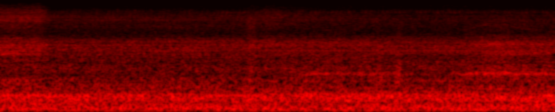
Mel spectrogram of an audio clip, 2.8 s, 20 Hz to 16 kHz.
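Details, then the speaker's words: 2003 Saturn Ion coupe after replacing the ignition switch to cure cold-weather no-start: quiet steady idle hum with no misses or hesitation; engine fired right up without the passlock reset, running normally. "In my case, I did not need to deal with pass lock. The car fired right up."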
